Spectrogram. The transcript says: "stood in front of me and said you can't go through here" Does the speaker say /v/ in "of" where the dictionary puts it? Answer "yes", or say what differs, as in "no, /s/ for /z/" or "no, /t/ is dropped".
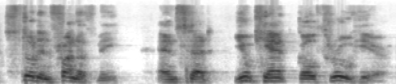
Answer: yes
